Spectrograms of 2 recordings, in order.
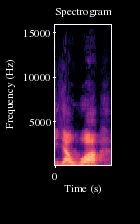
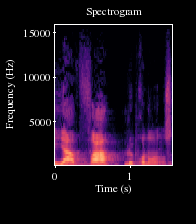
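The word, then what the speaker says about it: יהוה: prononcer concernant la vérité, c'est normalement, d'après les Européens, c'est Yahwa, mais si nous revenons à l'hébreu ancien, c'est Yahva, la prononciation.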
